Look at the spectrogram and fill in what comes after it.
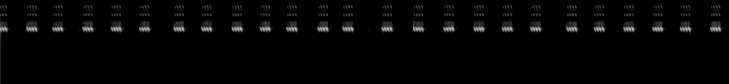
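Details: Night-time cricket calling loudly, the male rubbing its wings to court females and claim territory: a steady run of about 26 sharp, high chirps, three to four each second, with nothing else audible.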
